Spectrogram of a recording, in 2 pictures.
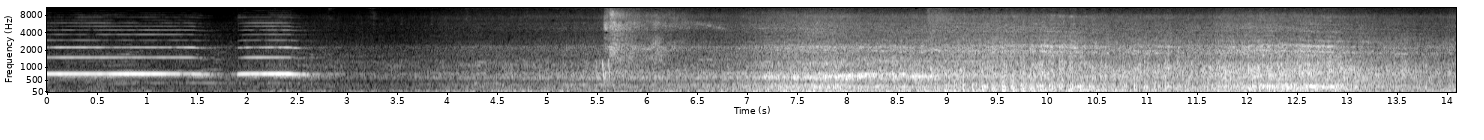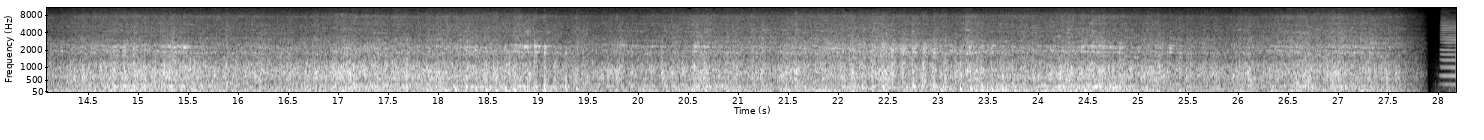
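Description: Electric locomotive horn sounding twice, a long blast then a short one, as an express train approaches. The train then runs through at speed: loud wheel-on-rail noise builds from about six seconds in and stays loud as the coaches pass, until the sound cuts off suddenly near the end.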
